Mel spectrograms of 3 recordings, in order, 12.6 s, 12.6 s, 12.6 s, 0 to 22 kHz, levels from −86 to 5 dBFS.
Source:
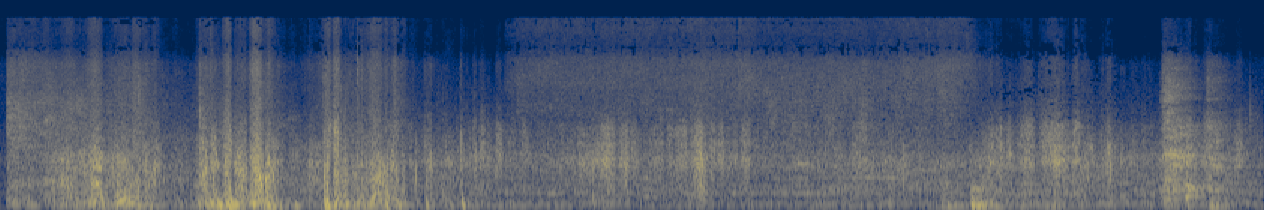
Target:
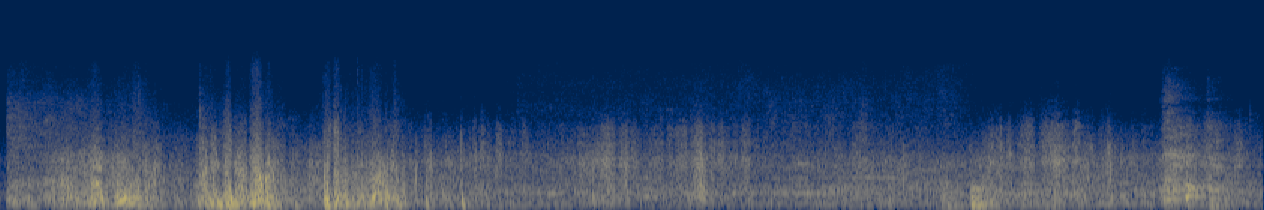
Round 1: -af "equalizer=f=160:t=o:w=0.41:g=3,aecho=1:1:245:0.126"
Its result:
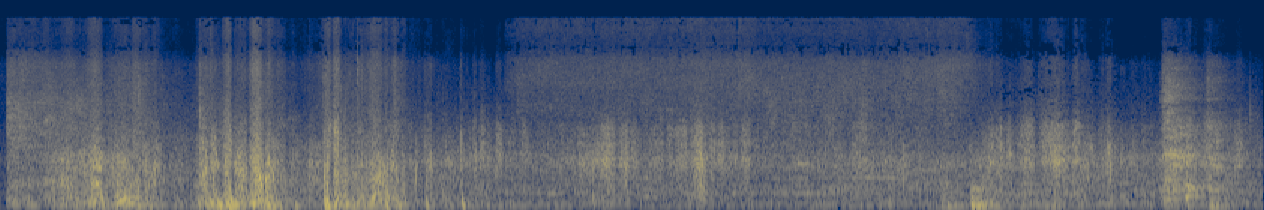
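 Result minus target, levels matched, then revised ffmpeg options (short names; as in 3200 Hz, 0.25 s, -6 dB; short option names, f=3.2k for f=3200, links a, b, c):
125 Hz band -4.0 dB
-af "bandpass=f=170:t=q:w=0.76:csg=0,equalizer=f=160:t=o:w=0.41:g=3,aecho=1:1:245:0.126"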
